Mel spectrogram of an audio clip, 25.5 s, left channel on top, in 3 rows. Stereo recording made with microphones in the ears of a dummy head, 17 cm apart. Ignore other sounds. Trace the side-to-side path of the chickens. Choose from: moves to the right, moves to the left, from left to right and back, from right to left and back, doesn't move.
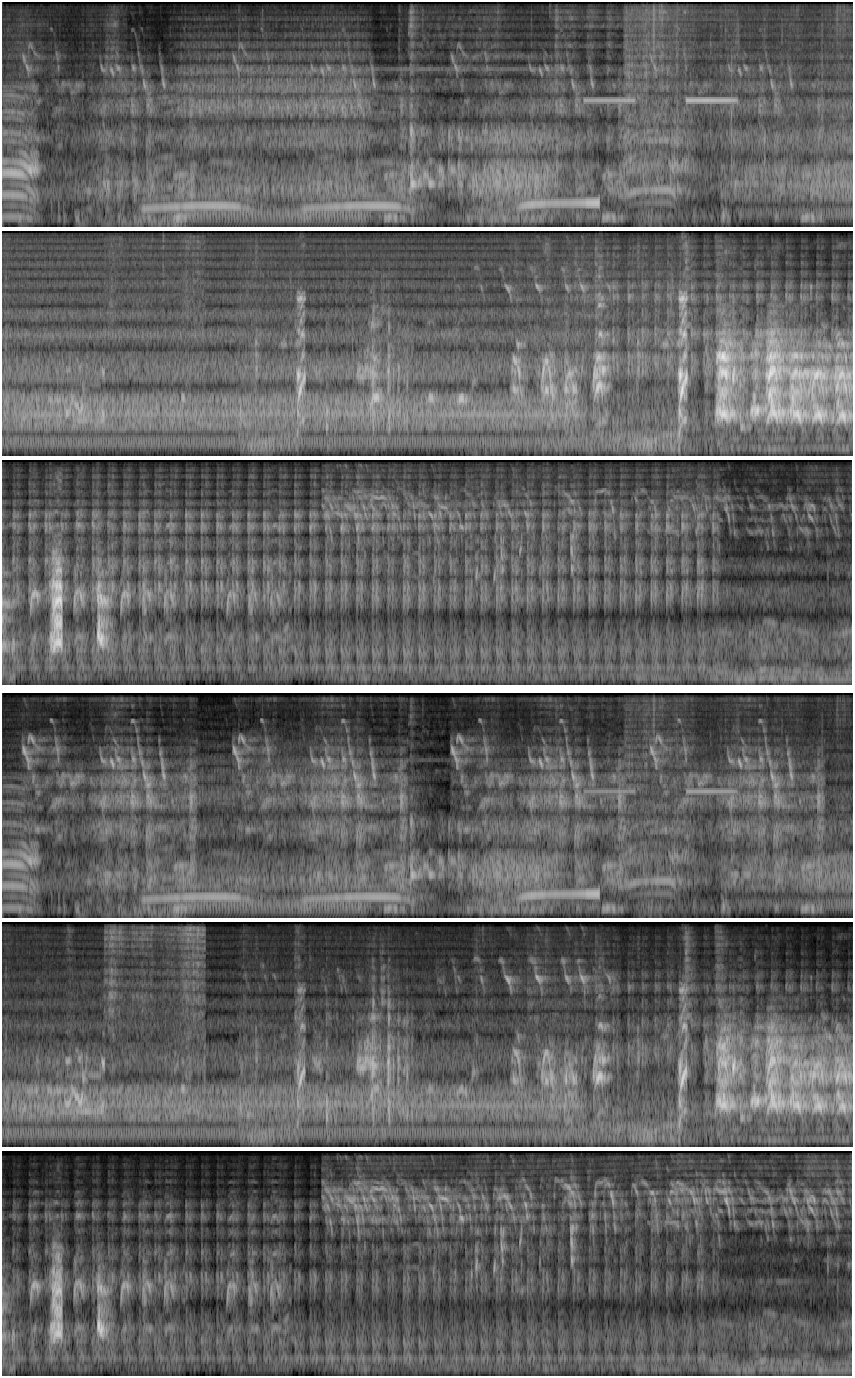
from right to left and back.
